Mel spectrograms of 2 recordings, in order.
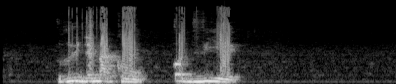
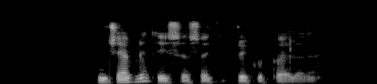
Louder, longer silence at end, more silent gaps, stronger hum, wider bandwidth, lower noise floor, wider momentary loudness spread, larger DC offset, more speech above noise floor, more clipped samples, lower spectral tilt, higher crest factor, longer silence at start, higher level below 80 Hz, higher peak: first, -13 LUFS vs -25 LUFS; first, 1.55 s vs 0.65 s; neither; neither; first, 16 kHz vs 8 kHz; second, -51 dBFS vs under -90 dBFS; second, 8 LU vs 14 LU; neither; second, 40 dB vs over 63 dB; neither; first, -6 dB/octave vs -2.5 dB/octave; second, 14 dB vs 26 dB; second, 0.6 s vs 1 s; first, -42 dBFS vs -60 dBFS; about the same, 0 dBFS vs -2 dBFS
